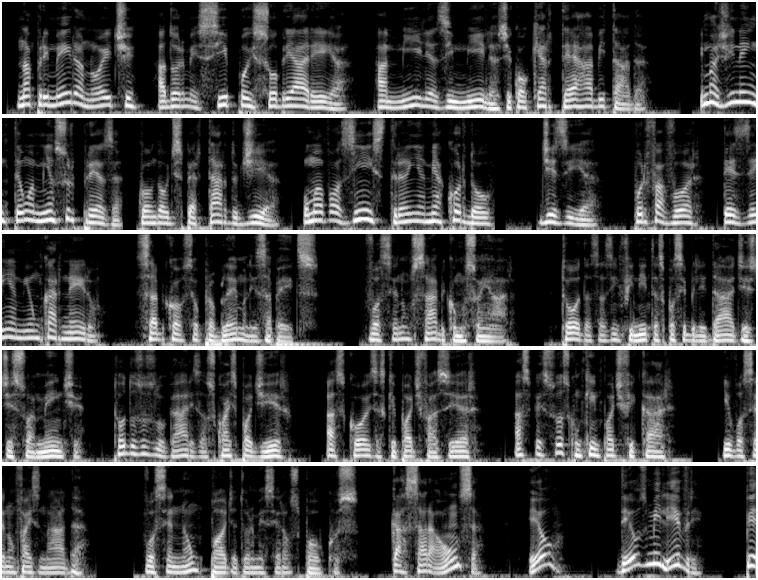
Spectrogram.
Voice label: AUDIOBOOK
